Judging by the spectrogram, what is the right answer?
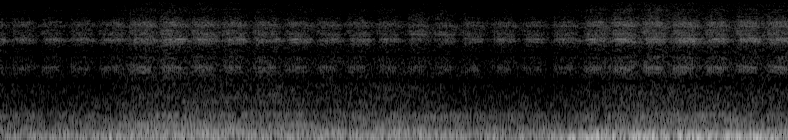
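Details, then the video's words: Tuscan summer cicadas drone with a sustained, high, rasping buzz broken into quick rhythmic pulses, while low wind noise swells toward the end. "Cicada or Cigarra - Sounds of summer in Tuscany"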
